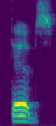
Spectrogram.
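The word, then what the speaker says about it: Tibs: I think I'm saying that right. – Yeah, Tibbs.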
